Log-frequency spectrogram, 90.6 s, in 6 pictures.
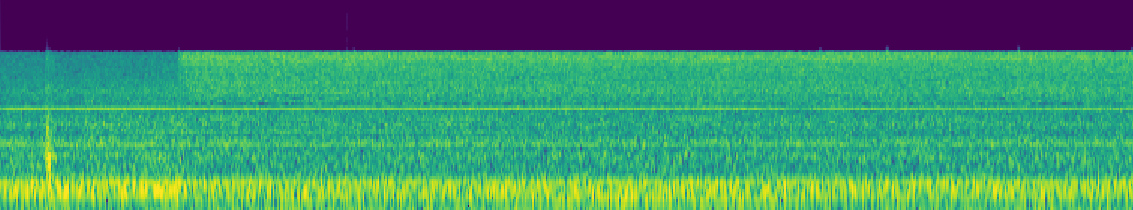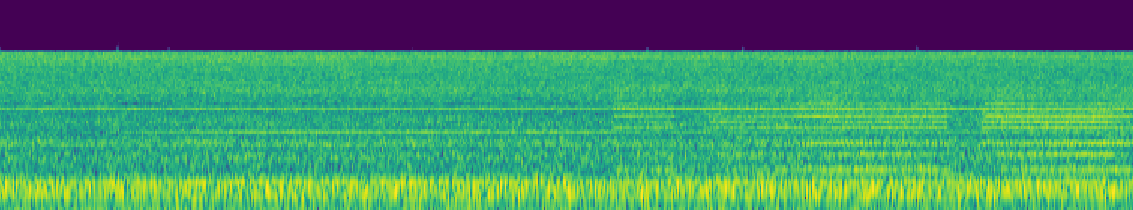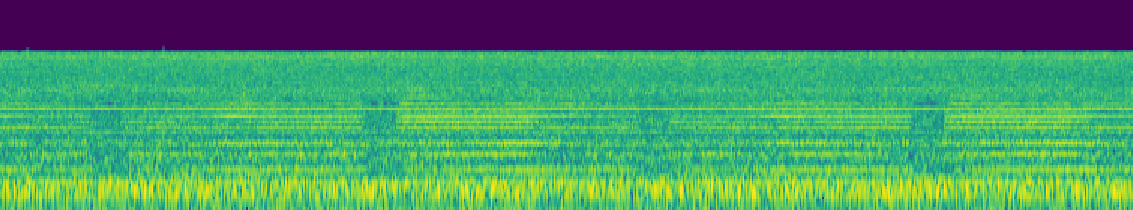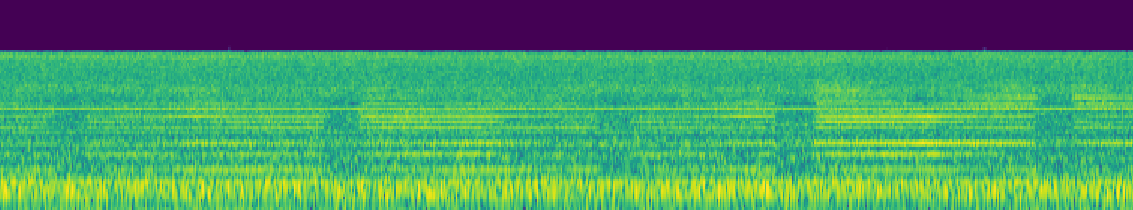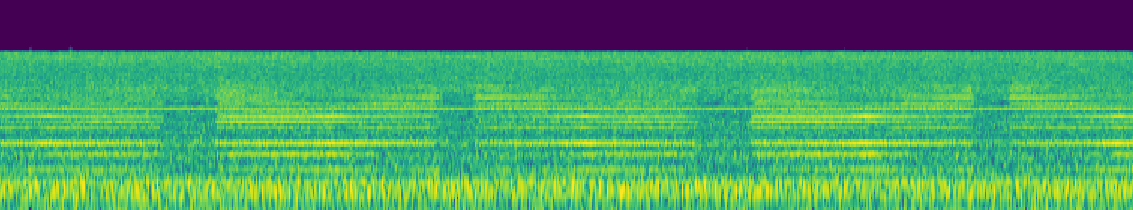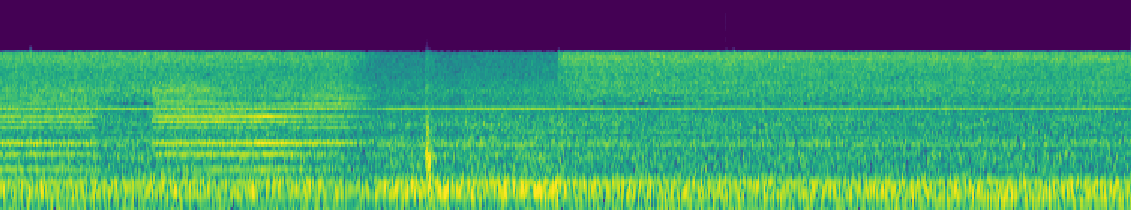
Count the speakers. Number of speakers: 0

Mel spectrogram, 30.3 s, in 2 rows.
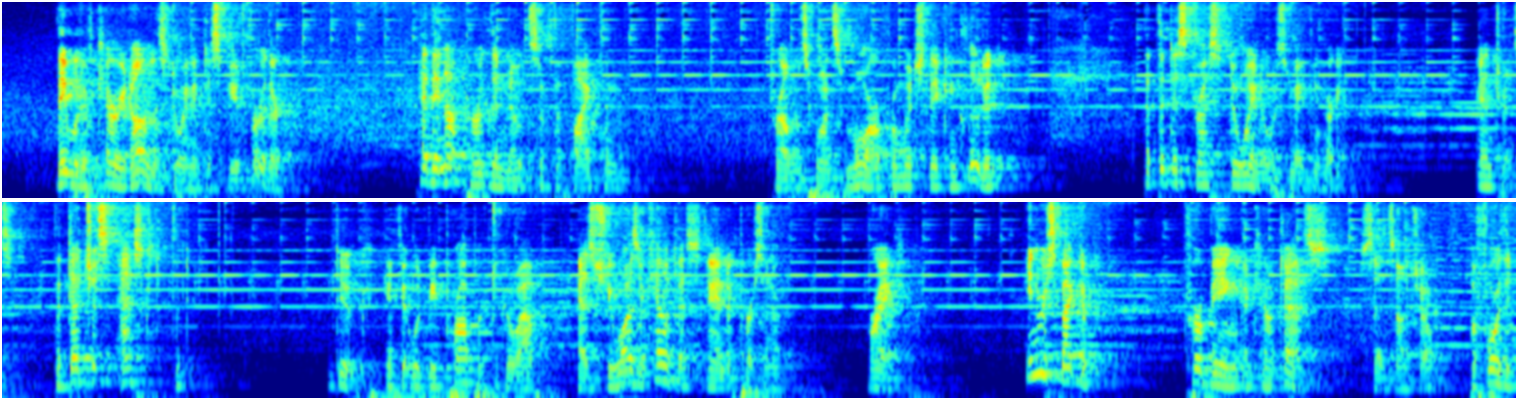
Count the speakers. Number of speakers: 1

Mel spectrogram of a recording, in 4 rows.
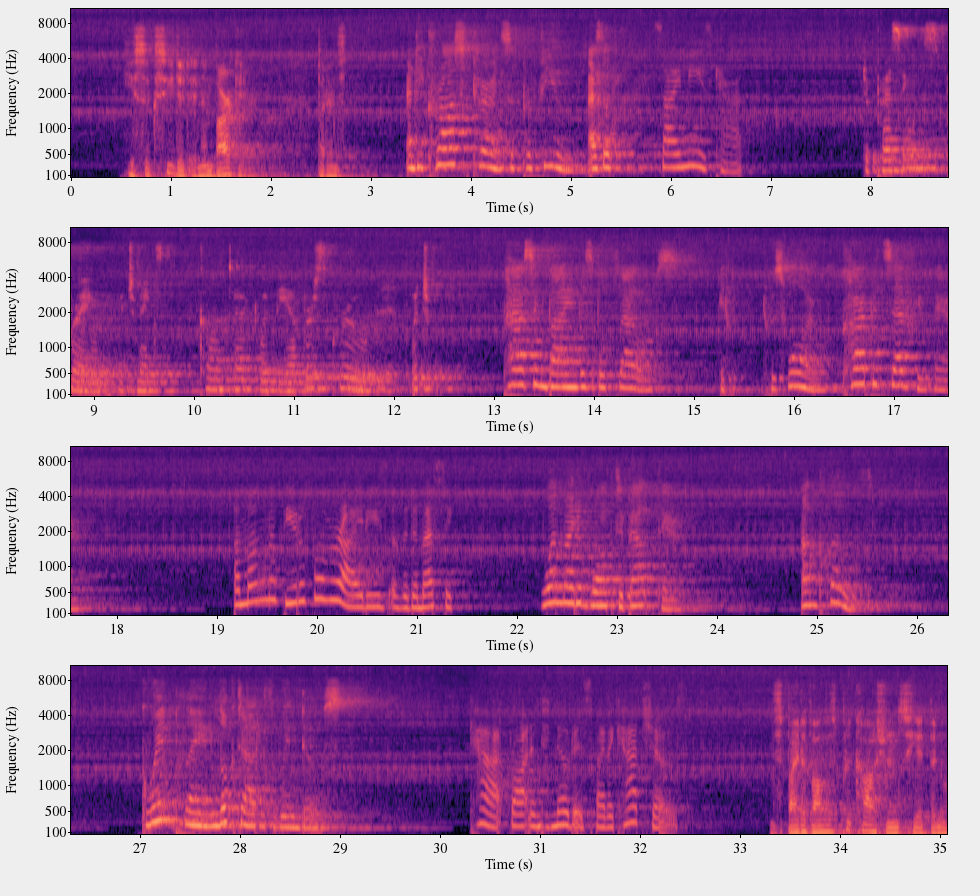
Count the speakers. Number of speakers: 4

